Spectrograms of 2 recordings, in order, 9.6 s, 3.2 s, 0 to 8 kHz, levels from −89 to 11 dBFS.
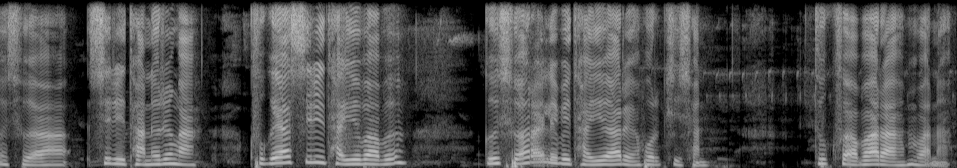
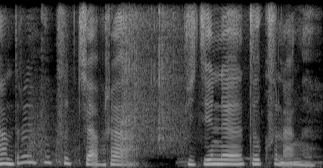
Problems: none marked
